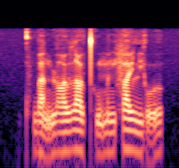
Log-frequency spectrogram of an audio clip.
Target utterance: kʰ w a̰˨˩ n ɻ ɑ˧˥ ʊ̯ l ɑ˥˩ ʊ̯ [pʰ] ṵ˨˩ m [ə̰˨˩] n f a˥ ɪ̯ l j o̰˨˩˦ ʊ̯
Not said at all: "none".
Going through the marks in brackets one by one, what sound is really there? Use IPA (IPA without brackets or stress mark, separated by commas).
t̪ʰ, ə˧˥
